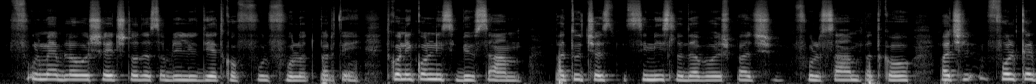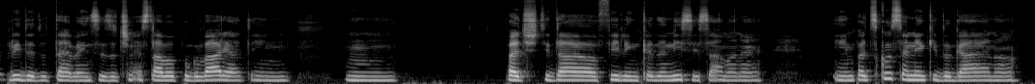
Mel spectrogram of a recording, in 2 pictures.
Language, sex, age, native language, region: Slovenian, female, 18-29, Slovenian, Central Slovenia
